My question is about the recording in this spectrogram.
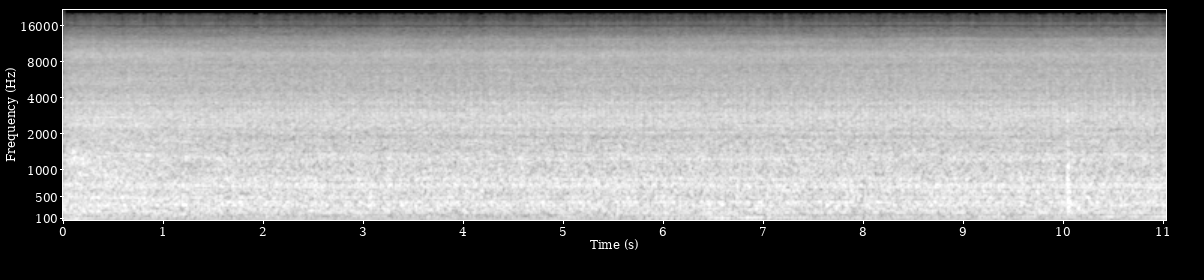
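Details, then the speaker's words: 1997 Land Rover Discovery 1 on a stand-in battery, shortly after first start: the idle is steady and even with no misses or knocks, but sits a little high. "well it sounds uh even enough it's a little bit high idle but i mean you can't of everything"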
